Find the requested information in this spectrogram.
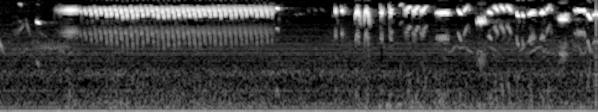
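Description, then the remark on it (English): A grasshopper sparrow sings a thin, high, insect-like buzz that holds for about a second, followed by a quick sputter of sharp, high chips. It sounds clear, with no talking. “Other birds are so buzzy that they're easily mistaken for insects, like this grasshopper sparrow.”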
